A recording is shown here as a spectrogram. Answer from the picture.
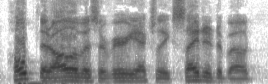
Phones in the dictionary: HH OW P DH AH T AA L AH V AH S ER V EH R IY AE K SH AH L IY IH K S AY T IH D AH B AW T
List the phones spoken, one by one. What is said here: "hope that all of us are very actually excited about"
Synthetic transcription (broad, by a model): HH OW P DH AH T AA L AH V AH S ER V EH R IY AE K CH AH L IY IH K S AY T IH D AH B AW T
